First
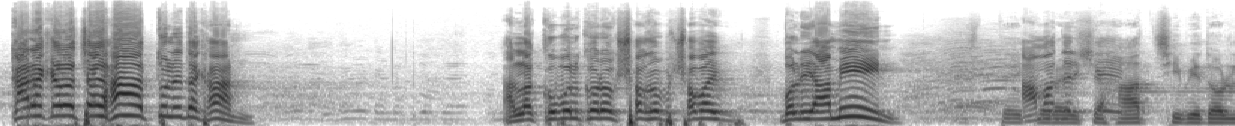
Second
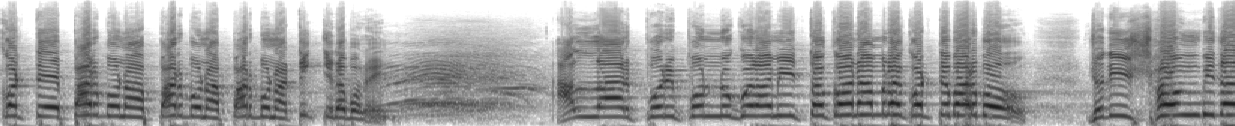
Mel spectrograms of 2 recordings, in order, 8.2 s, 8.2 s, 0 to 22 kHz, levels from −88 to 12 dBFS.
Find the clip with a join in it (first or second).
first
